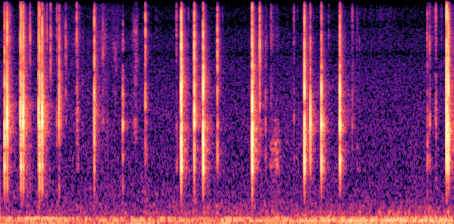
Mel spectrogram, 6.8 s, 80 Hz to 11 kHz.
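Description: Long nails tap and scratch the gray plastic base, with its label, of a small hollow plastic putty container that has been flipped over. About 22 sharp, dry, bright clicks ring out at irregular intervals, with faint scratchy rustles between them. Each tap dies away instantly over a quiet low rumble.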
